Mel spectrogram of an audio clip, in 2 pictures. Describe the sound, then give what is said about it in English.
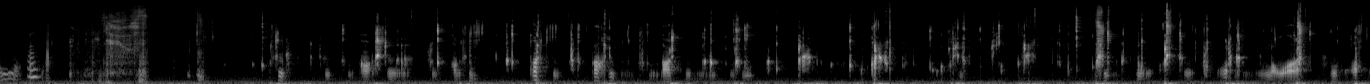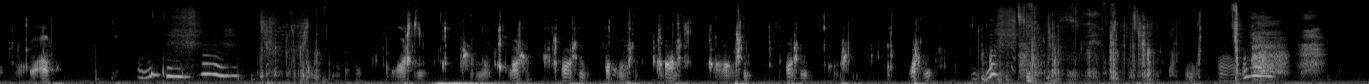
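Wet glugging swallows of a drink hitting the back of the throat. Many irregular, clicky mouth and throat sounds run throughout over a low, steady hum. “I count a glug as the sound of it hitting the back of my throat and sticking and stuff, you know? Like this.”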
